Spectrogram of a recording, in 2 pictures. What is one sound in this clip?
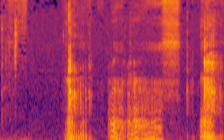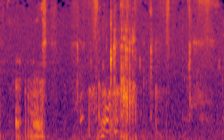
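A young man talks playfully and close by.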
